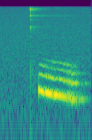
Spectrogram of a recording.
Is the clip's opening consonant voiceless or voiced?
voiceless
